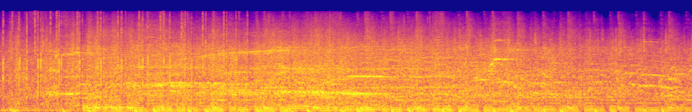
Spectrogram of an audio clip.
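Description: Applause and cheering from a studio audience over background music, whose steady bass beat comes in about a second in.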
